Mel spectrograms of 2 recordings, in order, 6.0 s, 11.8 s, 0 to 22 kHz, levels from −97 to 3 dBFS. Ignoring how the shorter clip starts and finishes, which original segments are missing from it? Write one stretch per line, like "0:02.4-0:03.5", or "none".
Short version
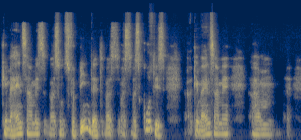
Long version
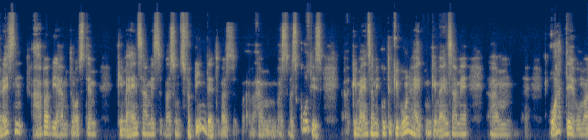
0:04.7-0:05.5
0:07.0-0:08.6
